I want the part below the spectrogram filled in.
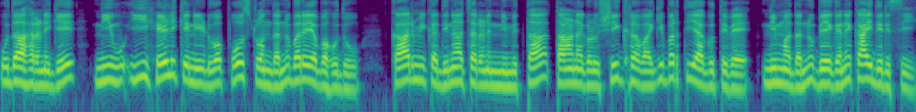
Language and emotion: Kannada, neutral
